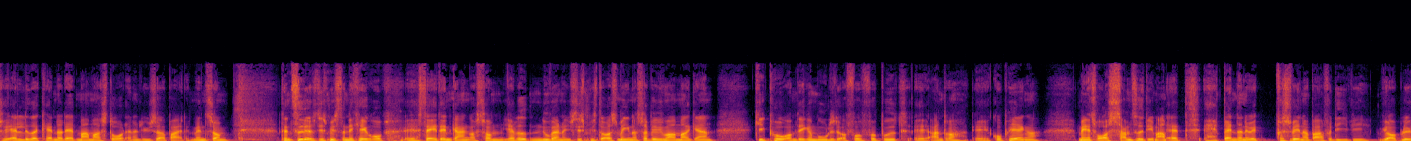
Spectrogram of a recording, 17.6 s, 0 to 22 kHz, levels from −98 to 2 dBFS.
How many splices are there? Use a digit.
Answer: 1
